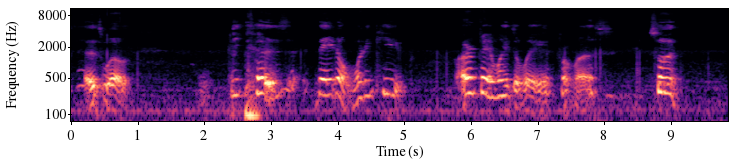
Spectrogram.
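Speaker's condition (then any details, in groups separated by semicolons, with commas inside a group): Cerebral palsy; speech somewhat affected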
